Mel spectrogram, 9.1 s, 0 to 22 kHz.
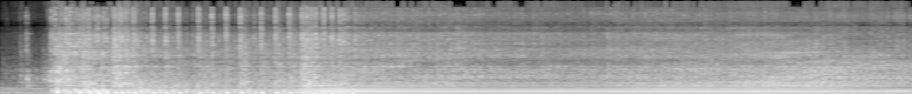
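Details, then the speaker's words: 2009 Kawasaki KLX 140, sat about two years, jump-started without a battery: fires after a few rough pulses, then settles into a steady, even low idle with no misses or knocks; runs fine. "here it is guys thing fired right up I keep forgetting that SP mod on all my videos go look at them and I'm always forgetting it it sounds like it runs pretty good though"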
